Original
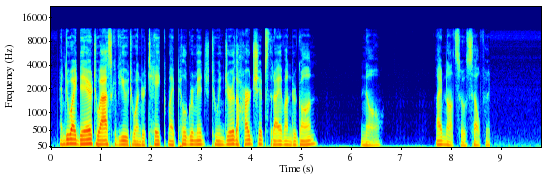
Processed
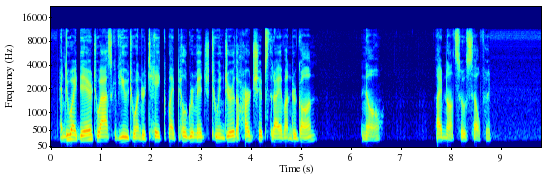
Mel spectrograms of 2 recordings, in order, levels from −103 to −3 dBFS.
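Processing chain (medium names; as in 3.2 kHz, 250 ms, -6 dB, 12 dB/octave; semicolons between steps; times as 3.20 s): steep high-pass 270 Hz 96 dB/octave; treble shelf 7.5 kHz +8.5 dB; compression 3:1, threshold -37 dBFS, peak gain reduction 16 dB; trim +2.5 dB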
